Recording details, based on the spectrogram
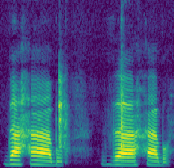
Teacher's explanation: Dha inapotamkwa unapata kwamba kuna kule kubanwa kwa hewa kwa muda kisha kuachiliwa polepole. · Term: kikwamizo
